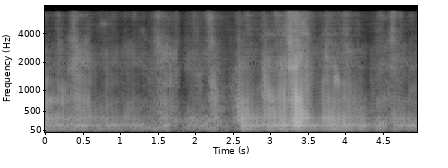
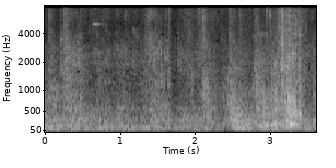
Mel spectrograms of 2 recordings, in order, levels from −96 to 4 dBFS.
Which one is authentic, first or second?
second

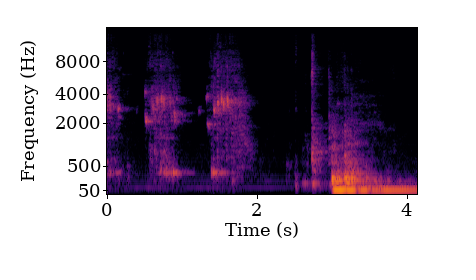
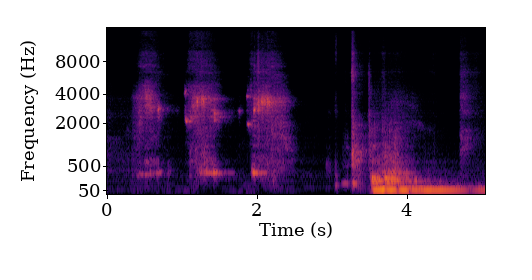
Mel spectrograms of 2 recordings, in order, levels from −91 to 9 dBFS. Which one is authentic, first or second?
first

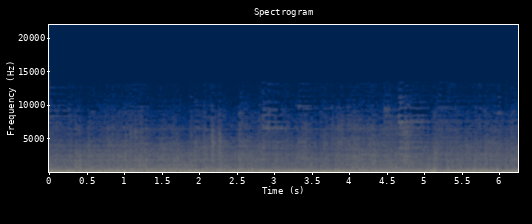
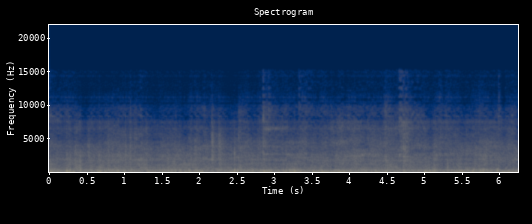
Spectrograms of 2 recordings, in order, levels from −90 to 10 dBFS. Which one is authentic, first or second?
first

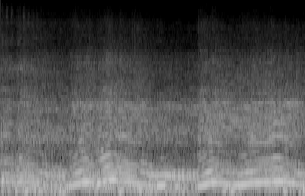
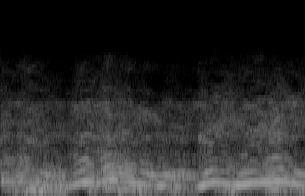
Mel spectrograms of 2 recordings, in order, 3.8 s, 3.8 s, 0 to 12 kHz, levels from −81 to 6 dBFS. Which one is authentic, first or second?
first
